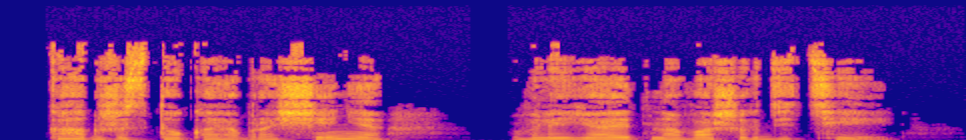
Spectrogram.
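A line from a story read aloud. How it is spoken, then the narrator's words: Plain. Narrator (Russian): спросила Сьюзи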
